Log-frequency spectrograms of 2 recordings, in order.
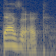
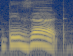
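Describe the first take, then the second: First: The stress is on the first syllable. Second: The stress is on the second syllable. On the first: The speaker calls it wrong. "very commonly mispronounced as desert" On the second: The speaker calls it right. "The emphasis is on the second syllable"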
